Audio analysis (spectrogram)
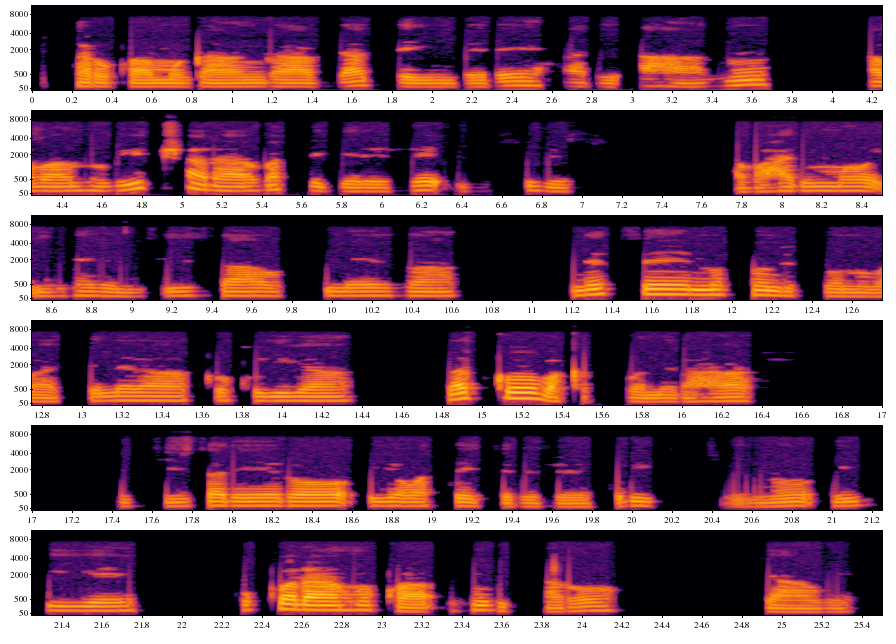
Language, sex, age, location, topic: Kinyarwanda, male, 25-35, Kigali, health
